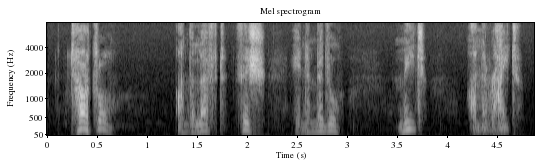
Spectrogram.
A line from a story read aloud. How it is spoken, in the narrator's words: whispered Tapia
